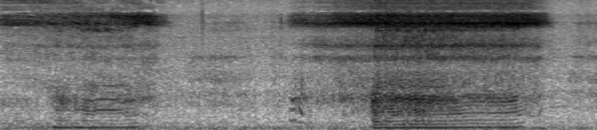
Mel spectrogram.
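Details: Younger brother in deep sleep with his eyes still open: two long, rough, low rattling snores on the in-breath, separated by a quiet pause.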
